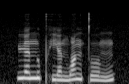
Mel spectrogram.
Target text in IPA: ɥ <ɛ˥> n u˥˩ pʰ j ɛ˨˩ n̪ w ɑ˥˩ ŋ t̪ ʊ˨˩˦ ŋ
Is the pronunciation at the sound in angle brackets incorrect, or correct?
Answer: correct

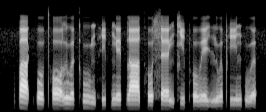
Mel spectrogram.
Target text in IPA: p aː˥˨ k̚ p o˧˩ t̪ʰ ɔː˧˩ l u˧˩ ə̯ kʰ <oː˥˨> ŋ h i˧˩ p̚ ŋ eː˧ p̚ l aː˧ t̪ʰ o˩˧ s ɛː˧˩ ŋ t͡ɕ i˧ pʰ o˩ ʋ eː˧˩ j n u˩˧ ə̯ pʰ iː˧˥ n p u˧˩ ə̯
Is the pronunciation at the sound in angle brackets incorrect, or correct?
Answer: incorrect: uː˥˨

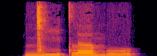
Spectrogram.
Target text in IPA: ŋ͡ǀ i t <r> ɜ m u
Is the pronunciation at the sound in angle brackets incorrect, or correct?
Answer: incorrect: l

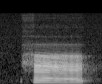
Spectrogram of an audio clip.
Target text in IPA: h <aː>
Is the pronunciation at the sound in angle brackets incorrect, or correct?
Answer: correct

